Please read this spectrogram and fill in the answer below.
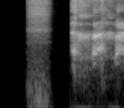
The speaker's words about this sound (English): I'm sorry, I gotta cough.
